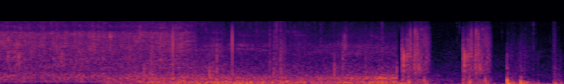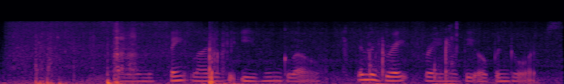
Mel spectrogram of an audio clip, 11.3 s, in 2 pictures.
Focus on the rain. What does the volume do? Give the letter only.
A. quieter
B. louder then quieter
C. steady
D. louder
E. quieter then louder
A.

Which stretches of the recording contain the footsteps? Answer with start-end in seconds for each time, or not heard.
1.0-10.4.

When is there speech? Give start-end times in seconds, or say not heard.
6.7-11.2.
